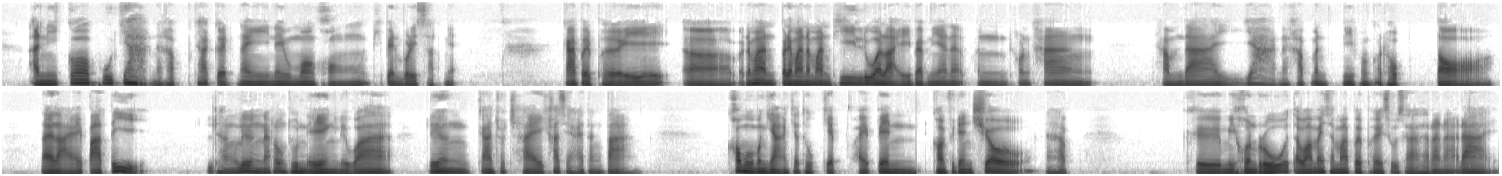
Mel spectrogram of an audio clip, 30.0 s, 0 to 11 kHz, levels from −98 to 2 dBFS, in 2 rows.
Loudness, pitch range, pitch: -26 LUFS, 90-105 Hz, 95 Hz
